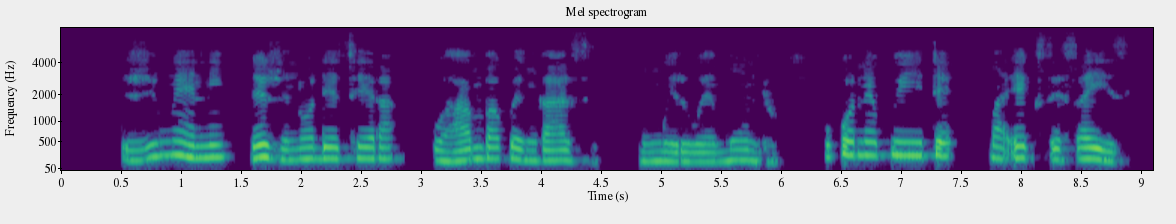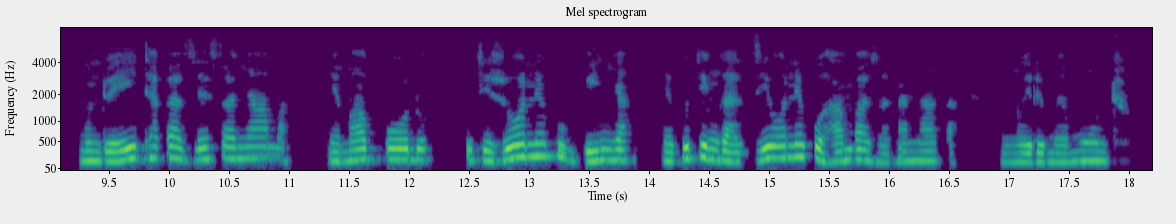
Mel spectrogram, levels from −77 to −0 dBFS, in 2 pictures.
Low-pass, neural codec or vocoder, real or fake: 7.2 kHz; none; real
